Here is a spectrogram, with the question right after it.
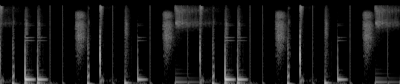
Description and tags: aisha glitch perc 120bpm
Some glitchy percussion I made using Ableton Live.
